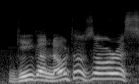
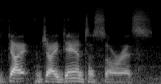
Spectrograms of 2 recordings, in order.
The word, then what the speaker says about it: Giganotosaurus: enough for a gigantosaurus am i saying that right i'm gonna turn out it's gonna turn out it's gigantosaurus or giganoto how do you say it giganotosaurus feels wrong to me but giganotosaurus i definitely misread it as gigantasaurus more often than i uh really should but thank you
